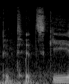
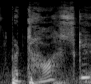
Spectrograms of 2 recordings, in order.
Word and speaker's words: Petoskey: He's in Petitsky, or what? How do you say it? Petoskey?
